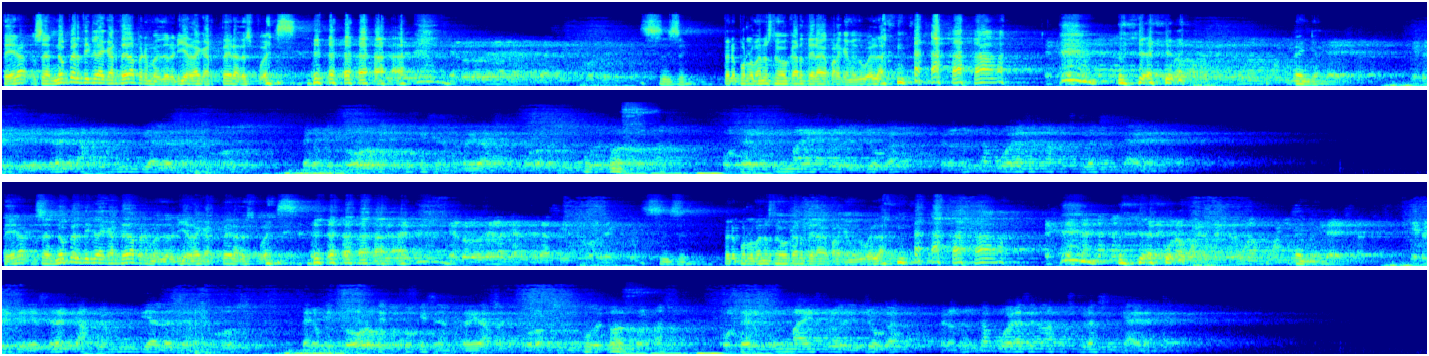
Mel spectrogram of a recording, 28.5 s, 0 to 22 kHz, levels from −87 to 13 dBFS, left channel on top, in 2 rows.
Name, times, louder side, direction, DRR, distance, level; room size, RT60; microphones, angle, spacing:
voice 1, 0.0-4.5 6.4-6.9 7.2-10.0 10.6-11.8 12.9-13.2 20.3-20.4, left 4 dB, 75° left, 9 dB, 0.7 m, -29 dB
voice 2, 3.4-6.4 10.4-10.7 11.3-16.7 17.2-23.2 23.6-25.9, right 1 dB, 65° right, -7 dB, 2.8 m, -39 dB
sound 1, 4.2-6.8 7.1-10.7 11.2-14.6 15.0-15.3 15.5-22.1, right 1 dB, 90° right, 1.3 m, -46 dB
23.0 x 22.5 x 2.6 m, 2.7 s
head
